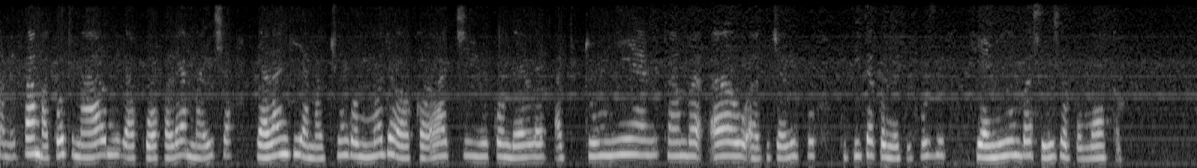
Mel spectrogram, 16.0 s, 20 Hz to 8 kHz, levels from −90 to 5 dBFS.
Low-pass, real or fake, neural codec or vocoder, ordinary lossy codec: 7.2 kHz; real; none; Opus, 24 kbps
